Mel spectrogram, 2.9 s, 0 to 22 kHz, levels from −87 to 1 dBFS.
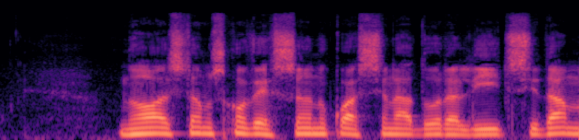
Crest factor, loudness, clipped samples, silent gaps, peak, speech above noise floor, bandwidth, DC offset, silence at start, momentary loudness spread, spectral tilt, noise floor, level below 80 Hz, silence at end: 14 dB; -22 LUFS; under 0.1%; none; -8 dBFS; 34 dB; 15.5 kHz; under 0.1%; 0.6 s; 3 LU; -5 dB/octave; -55 dBFS; -54 dBFS; 0 s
